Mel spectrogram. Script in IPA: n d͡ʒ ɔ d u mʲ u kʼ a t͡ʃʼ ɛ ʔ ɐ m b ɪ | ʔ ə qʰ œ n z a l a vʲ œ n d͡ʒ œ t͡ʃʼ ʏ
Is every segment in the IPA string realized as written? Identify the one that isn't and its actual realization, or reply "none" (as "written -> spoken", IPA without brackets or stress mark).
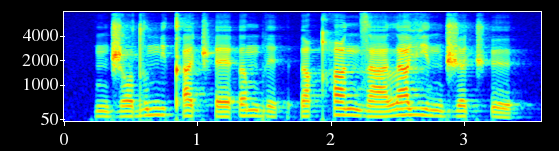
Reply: none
